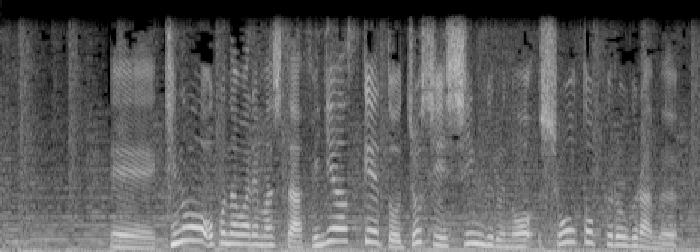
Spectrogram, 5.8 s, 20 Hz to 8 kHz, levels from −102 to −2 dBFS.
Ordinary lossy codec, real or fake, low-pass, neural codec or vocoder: none; real; 7.2 kHz; none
